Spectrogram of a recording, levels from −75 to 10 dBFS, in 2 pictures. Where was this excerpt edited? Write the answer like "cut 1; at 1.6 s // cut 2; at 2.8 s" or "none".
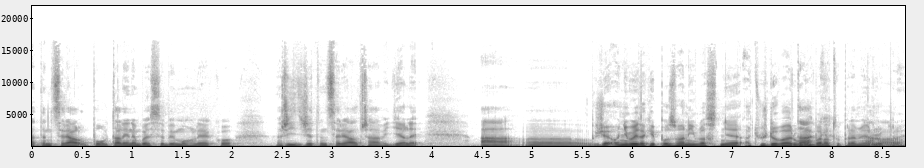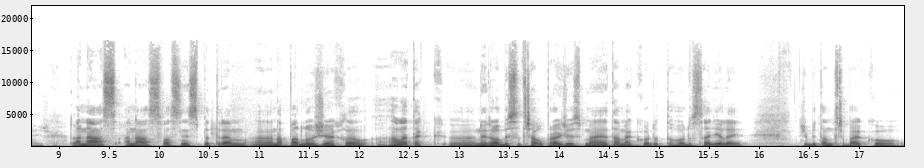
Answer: none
